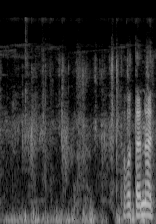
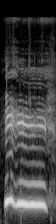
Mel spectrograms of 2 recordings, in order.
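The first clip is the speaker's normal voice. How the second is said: high giggle; 8 dB louder than usual. Real, not acted. Giggle between lines.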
